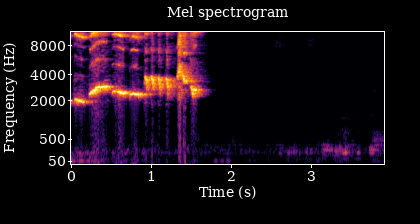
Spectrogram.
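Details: Orange-headed thrush (anis merah) in ngeriwik style: a rising whistled phrase breaking into rapid, harsher chattering notes for about a second and a half, followed by quiet low background noise.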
